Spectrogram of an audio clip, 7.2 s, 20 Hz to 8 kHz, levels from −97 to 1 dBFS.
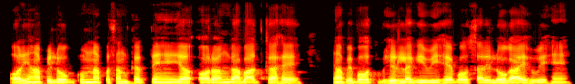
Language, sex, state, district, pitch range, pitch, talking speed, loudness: Hindi, male, Bihar, Supaul, 115-125 Hz, 120 Hz, 210 wpm, -15 LUFS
